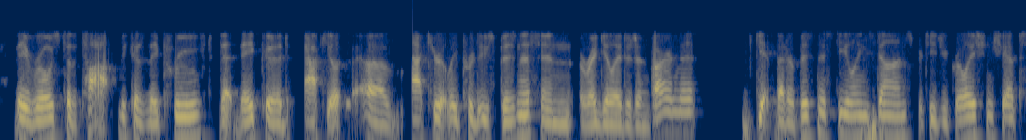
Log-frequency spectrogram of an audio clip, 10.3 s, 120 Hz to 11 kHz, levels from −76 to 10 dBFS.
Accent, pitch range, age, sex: American, 110-135 Hz, 40-59, male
